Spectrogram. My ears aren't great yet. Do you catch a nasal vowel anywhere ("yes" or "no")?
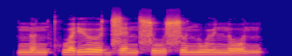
no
